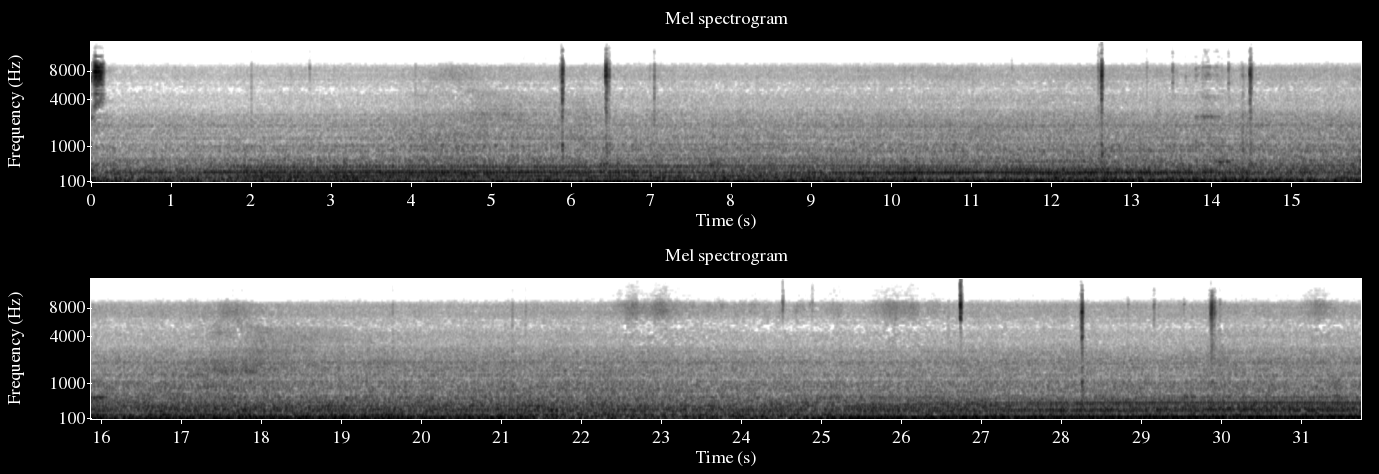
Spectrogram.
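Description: Steady engine hum and tyre and road noise heard inside a car's cabin while cruising at motorway speed.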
